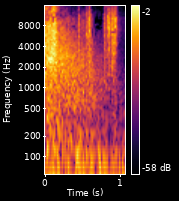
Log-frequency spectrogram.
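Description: Rapid gunfire bursts continuously in a Counter-Strike esports match, a dense, loud barrage of overlapping shots with no pause.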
